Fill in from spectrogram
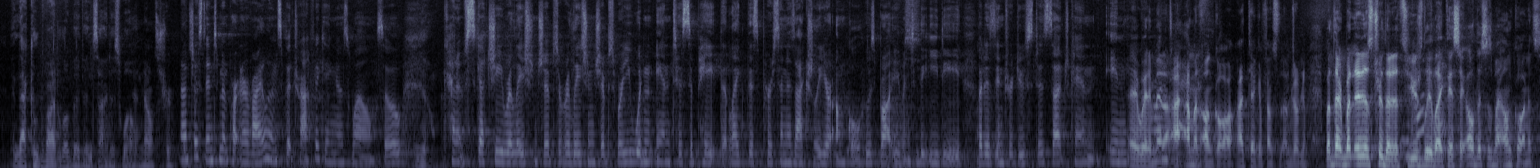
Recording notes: This episode was recorded in front of a LIVE audience at the ACOEP's Spring Seminar this past April in Arizona.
